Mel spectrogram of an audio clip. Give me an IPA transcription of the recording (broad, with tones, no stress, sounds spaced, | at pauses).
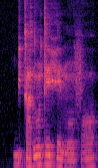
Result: ɡ͡b i˦ k a˧ d ɔ̃˦ t e˦ h e˦˨ m ɔ̃˨ f ɔ˨˦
